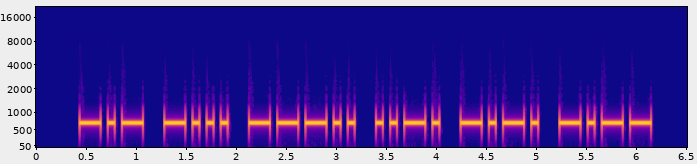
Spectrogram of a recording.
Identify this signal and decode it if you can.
Morse code, heard as a keyed tone, about 17 wpm, 700 Hz. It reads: KB8FCY
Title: USA Call Signs - 6 Characters - 17wpm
